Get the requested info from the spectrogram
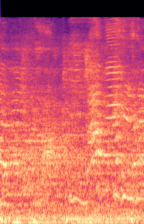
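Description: Children's voices calling and playing in a busy trampoline park, over background music and a steady low hum.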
